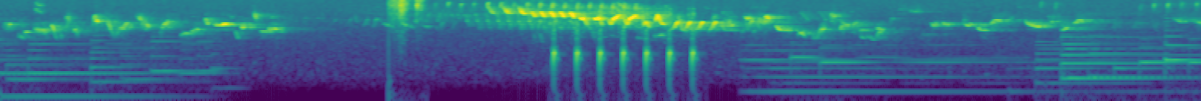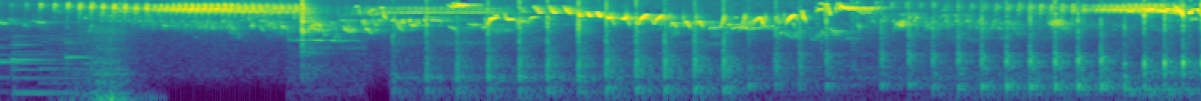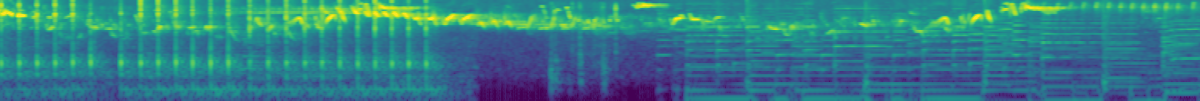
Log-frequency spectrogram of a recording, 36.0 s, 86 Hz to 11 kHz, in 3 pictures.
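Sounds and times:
birds chirping: 3.6 - 35.9
fast clicking beat: 16.0 - 28.8.

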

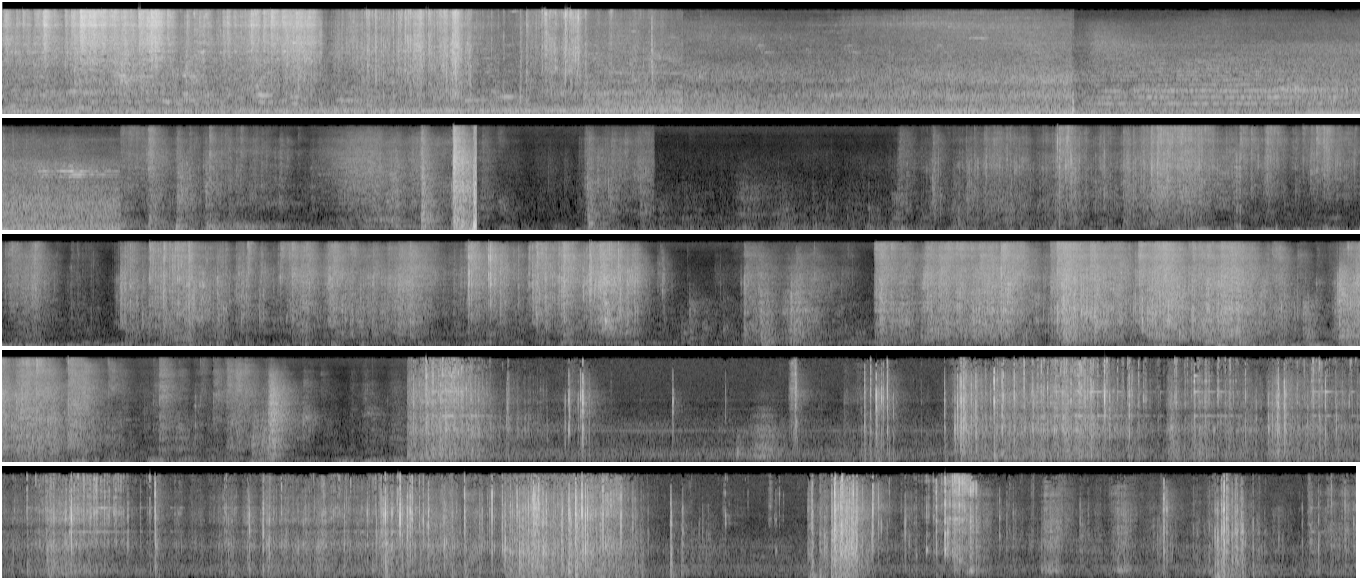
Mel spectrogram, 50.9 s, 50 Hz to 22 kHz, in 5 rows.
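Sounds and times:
cellophane crinkling and rustling: 0.0 - 5.1, 16.9 - 32.8, 33.6 - 35.1, 36.4 - 50.9.

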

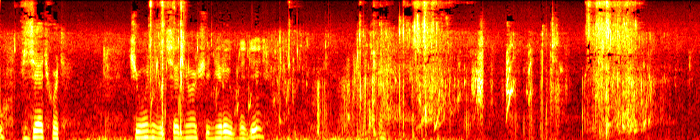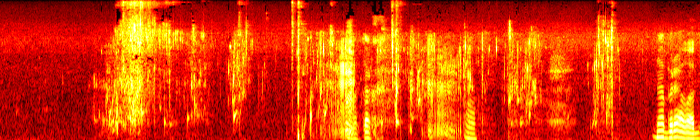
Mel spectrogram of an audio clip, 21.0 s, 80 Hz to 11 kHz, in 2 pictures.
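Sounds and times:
water lapping: 2.2 - 10.4, 11.8 - 19.8
water sloshing and splashing: 2.2 - 10.5, 11.8 - 20.0.

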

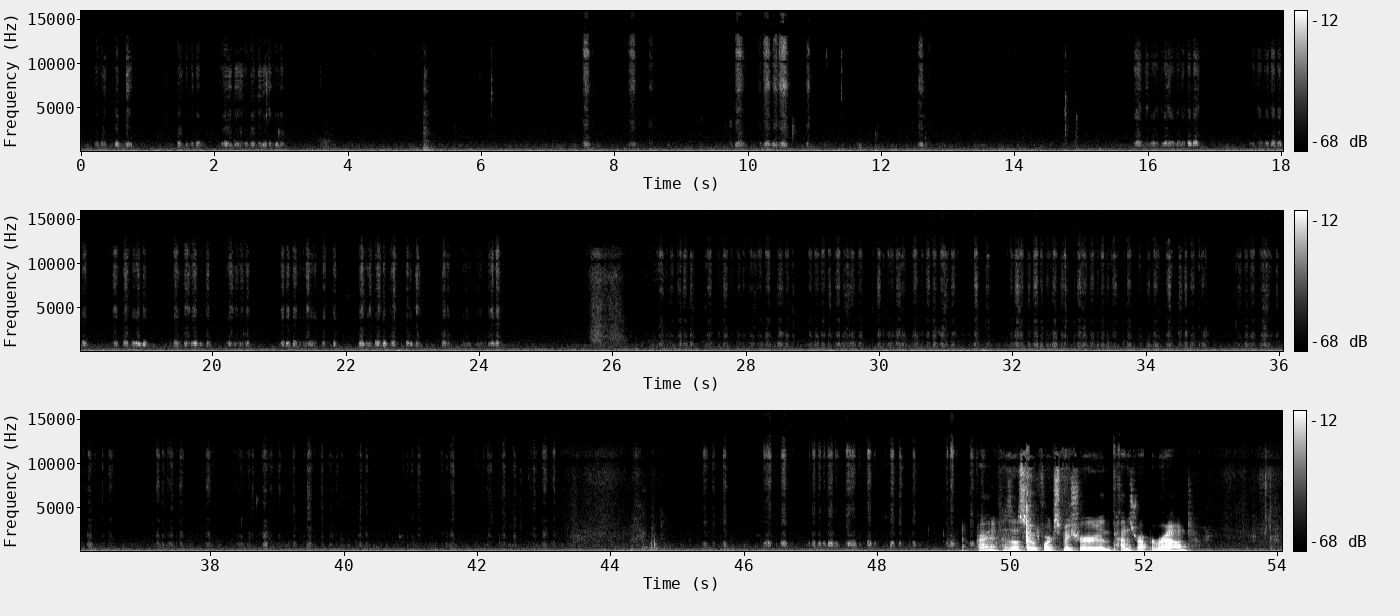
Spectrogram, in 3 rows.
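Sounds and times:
steady low hum: 0.0 - 54.0
pencil scratching on paper: 26.7 - 36.3.

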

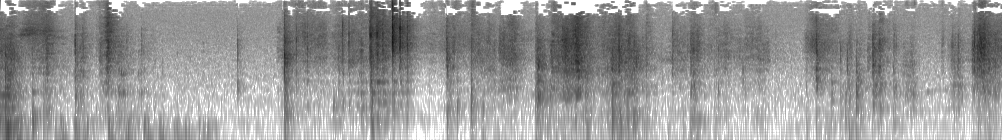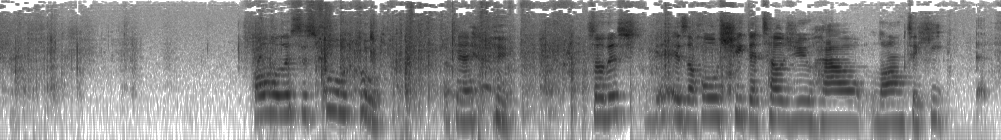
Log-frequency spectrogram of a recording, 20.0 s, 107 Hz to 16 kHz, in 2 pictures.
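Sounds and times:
paper rustling: 4.4 - 11.8, 12.4 - 17.5.

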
